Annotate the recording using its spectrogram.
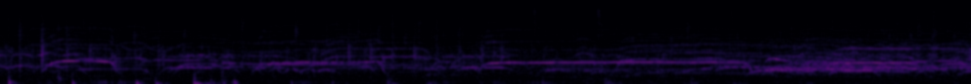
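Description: A crowd cheers and sings along loudly.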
